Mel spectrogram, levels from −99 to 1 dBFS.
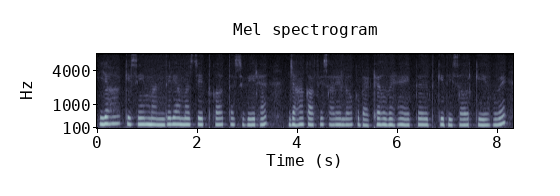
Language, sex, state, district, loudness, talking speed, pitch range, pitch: Hindi, female, Maharashtra, Aurangabad, -35 LUFS, 150 wpm, 225-240 Hz, 230 Hz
